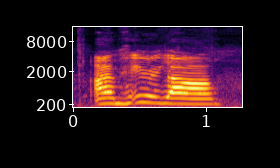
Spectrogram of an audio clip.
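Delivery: a little twang in the voice. Retelling a classmate arriving late to class: imitating a friend's twang. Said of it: "a little accent, like, a little twang in her voice".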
